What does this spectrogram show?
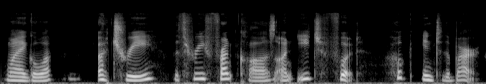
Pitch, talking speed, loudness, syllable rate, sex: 210 Hz, 210 wpm, -19 LUFS, 4.8 syllables/s, female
